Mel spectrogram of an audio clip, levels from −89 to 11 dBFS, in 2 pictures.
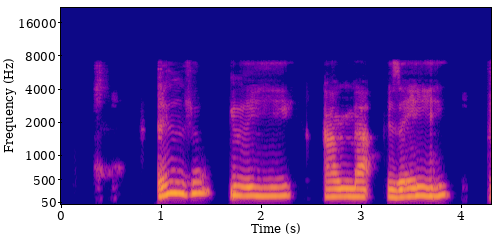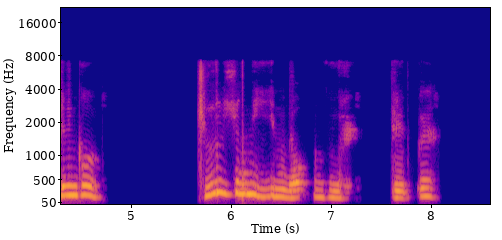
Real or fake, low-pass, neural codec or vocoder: fake; 7.2 kHz; codec, 24 kHz, 0.9 kbps, WavTokenizer, medium music audio release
